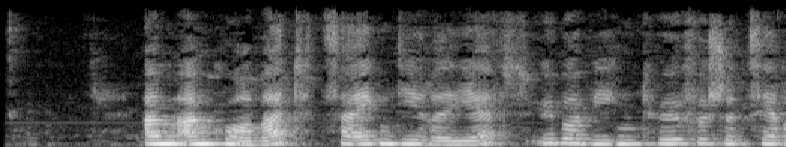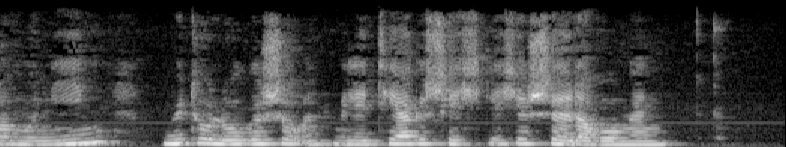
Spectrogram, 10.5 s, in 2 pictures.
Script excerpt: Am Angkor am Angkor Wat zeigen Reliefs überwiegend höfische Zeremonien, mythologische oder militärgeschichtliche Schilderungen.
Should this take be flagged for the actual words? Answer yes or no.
yes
